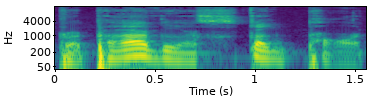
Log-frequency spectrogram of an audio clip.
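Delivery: deep, slow, breathy, heavy villain voice. Showing how to do a Darth Vader impression with a throwaway line: Darth Vader impression. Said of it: "When you do a Darth Vader impression".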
